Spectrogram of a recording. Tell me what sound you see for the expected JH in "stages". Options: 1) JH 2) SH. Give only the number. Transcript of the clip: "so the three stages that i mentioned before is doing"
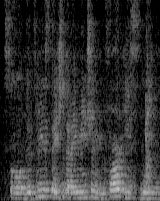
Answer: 2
